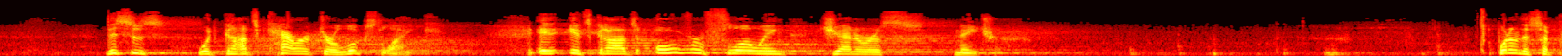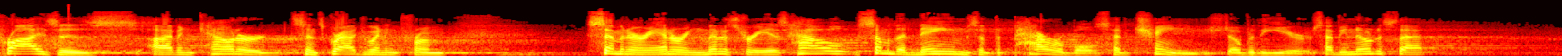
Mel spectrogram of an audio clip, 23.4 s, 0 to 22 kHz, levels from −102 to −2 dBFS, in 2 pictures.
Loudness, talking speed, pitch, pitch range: -25 LUFS, 110 wpm, 170 Hz, 150-200 Hz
